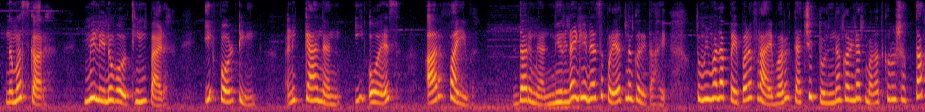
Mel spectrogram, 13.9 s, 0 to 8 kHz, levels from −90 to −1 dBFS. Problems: background sounds at intervals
